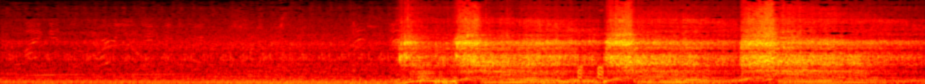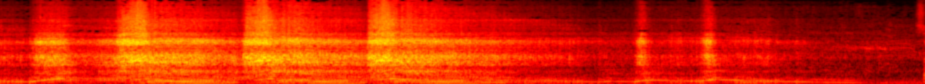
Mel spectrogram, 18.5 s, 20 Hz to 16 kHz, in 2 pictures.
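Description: A straight-piped twin-turbo V12 car revs hard, its loud, close engine climbing repeatedly in sharp bursts and dropping back between them, while people talk over the engine noise.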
